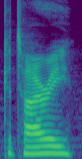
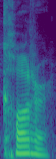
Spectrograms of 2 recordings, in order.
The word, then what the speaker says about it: Qatar: certainly are the cter qari you know government apparently it's pronounced cter like it's closer to cter than it is qar no I don't believe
